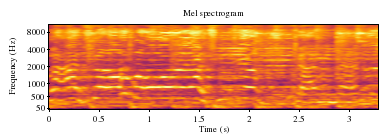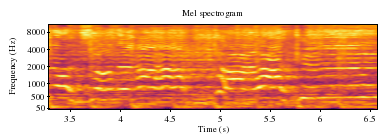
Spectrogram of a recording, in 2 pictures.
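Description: A woman singing a Korean trot song into a microphone over amplified accompaniment with a steady beat, holding notes with a wide vibrato.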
